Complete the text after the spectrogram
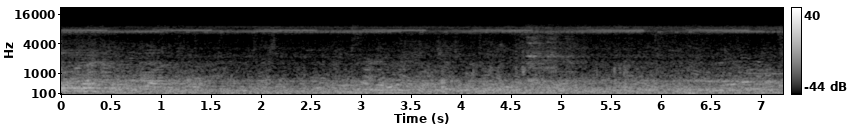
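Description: A woman speaks steadily through a microphone and loudspeakers in an echoing hall.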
